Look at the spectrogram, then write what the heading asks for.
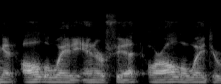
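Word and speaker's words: EnerPHit: It's called InnerFit, but the fit is spelled PHIT, so it's Inner PHIT.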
